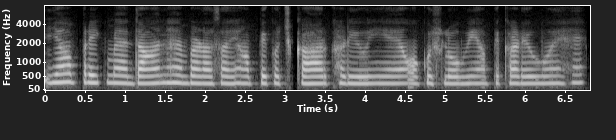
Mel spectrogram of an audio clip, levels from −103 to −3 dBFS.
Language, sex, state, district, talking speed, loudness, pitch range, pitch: Hindi, female, Bihar, Darbhanga, 200 wpm, -28 LUFS, 250-265 Hz, 255 Hz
